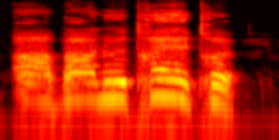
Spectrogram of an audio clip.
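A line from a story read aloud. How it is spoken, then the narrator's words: Many voices repeating. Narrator (French): répétèrent mille voix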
